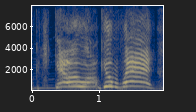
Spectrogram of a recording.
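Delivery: very high, comic answering holler; respuesta a gritos. Acted. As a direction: holler back across a lake, high-pitched. Lover shouts back across lake. (grito agudo y cómico de respuesta)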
